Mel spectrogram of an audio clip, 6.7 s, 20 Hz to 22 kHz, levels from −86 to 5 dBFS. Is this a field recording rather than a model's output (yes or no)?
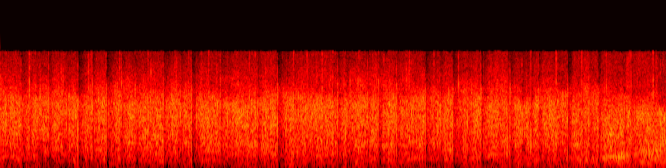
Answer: yes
